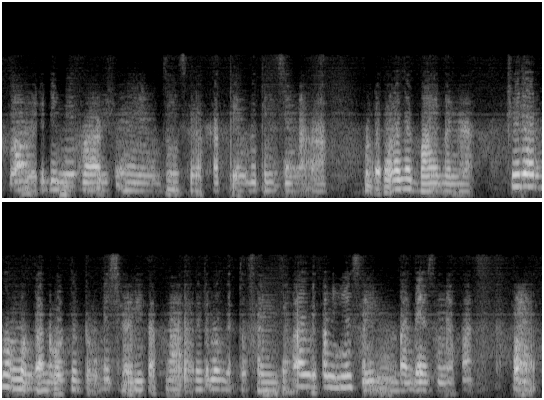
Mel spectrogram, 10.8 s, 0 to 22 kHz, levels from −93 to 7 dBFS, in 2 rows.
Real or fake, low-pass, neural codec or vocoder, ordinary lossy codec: fake; 7.2 kHz; codec, 44.1 kHz, 0.9 kbps, DAC; none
